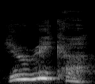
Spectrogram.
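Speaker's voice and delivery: high, loud mock shout; shouted eureka. Archimedes shouting in his bath, mock triumphant shout. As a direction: cry it out like a discovery. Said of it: "he shouted out".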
